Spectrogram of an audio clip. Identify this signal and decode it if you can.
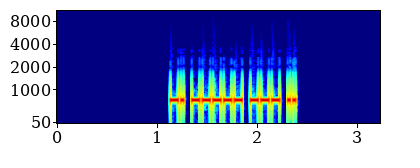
Morse code, heard as a keyed tone, about 46 wpm, 700 Hz. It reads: N0OI
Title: NA SOTA Chaser Callsigns 45wpm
